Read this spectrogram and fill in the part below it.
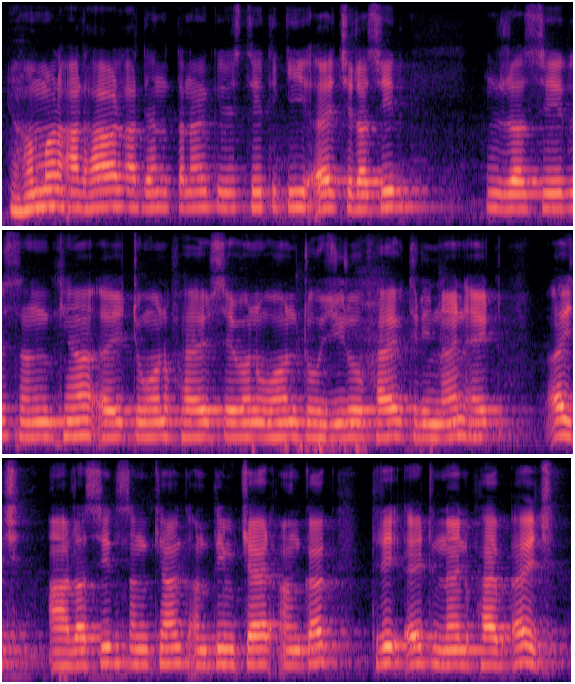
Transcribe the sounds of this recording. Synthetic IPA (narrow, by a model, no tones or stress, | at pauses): ɦəmːəɾad̪ʱaɾad̪ʱjənt̪ənəkst̪ʰit̪ikiəjt͡ʃʰɾəsid̪ | ɾəsid̪səŋkʰjaʔejʈwənpʰajbʱsebənwənʈud͡ʒiɾopʰajbʱt̪ʰɾinaɪneʈ | ə̰jt͡ʃʰ | aɾəsid̪sə̃ŋkʰjakə̰nt̪imt͡ʃajɾə̰ŋkək | t̪ʰɾiʔeʈnaɪnpʰajbʱəjt͡ʃʰ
